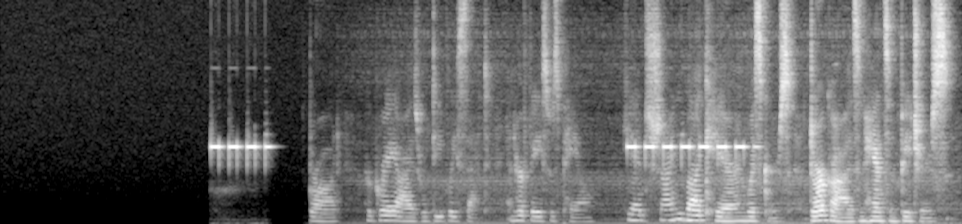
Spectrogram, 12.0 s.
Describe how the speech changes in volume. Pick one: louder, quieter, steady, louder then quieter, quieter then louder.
louder.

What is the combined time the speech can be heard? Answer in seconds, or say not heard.
8 s.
